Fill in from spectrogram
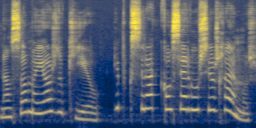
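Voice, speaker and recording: Putting on a squeaky character voice, a woman talks at an extremely high pitch and a moderate pace. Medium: read story. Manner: eager, yearning.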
